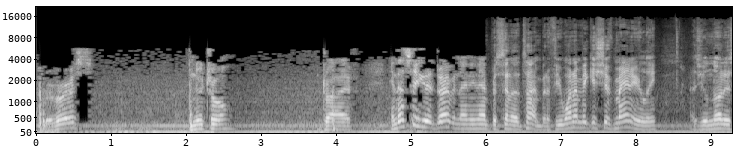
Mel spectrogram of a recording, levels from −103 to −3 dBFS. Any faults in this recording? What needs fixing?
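From 0.0 to 6.0 s, an adaptive stream starting at a low bitrate: nothing above 5.6 kHz, fitting 16 kbit/s MP3, then a sudden gapless jump fitting 128 kbit/s. A spectrogram shows the upper band empty until 6.0 s. To prevent it, capture only after the player has settled on its top rendition, or fetch the file directly at full bitrate.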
